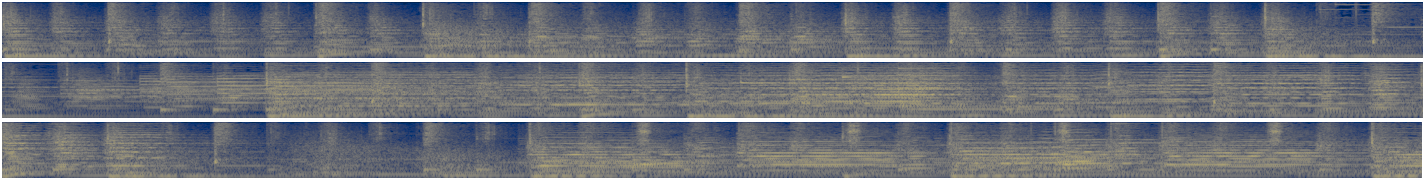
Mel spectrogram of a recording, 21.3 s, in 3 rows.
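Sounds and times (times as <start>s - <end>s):
game music loop: 0.0s - 21.3s.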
